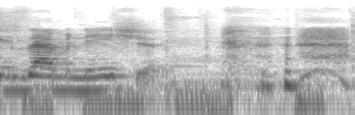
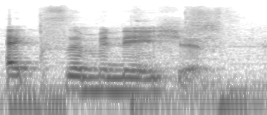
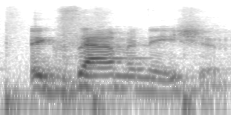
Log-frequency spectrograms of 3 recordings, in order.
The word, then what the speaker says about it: examination: correct English pronunciation is examination the stress is on the second syllable examination I've mentioned in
